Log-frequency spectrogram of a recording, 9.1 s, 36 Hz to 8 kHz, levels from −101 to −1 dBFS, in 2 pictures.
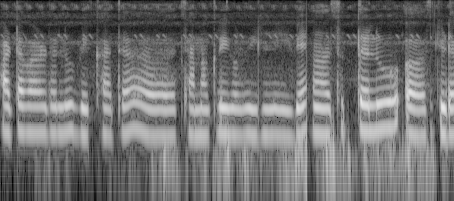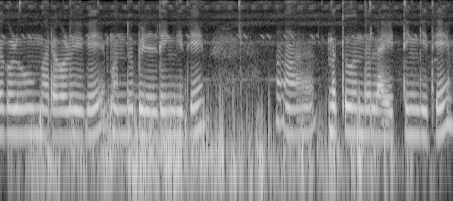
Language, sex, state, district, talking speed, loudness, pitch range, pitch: Kannada, female, Karnataka, Belgaum, 120 wpm, -24 LUFS, 210-225 Hz, 215 Hz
